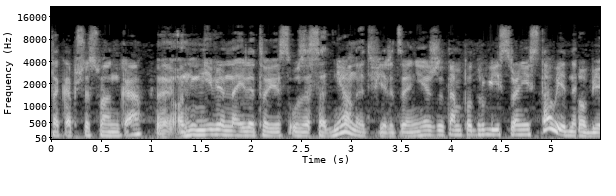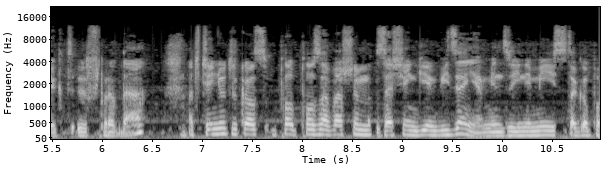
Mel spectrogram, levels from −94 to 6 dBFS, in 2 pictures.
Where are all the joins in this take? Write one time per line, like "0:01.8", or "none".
0:05.3
0:06.0
0:07.0

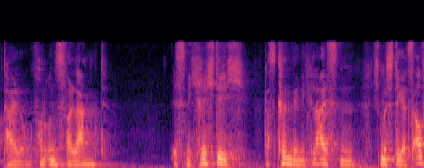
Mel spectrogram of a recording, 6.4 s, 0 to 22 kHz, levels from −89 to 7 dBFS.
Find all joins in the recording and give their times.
none

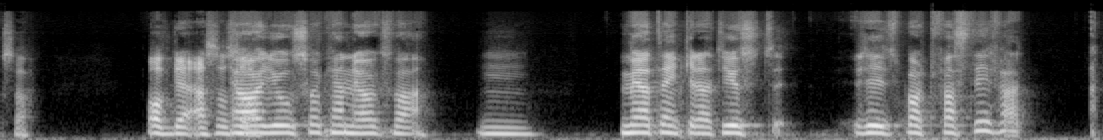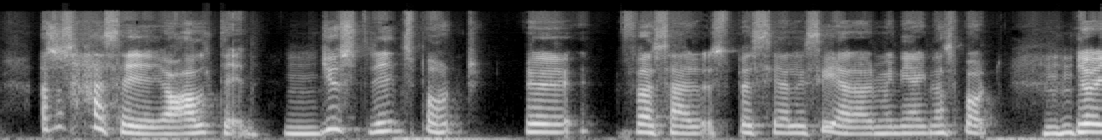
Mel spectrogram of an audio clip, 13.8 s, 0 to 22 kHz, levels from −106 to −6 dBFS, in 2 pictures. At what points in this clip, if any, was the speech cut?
none

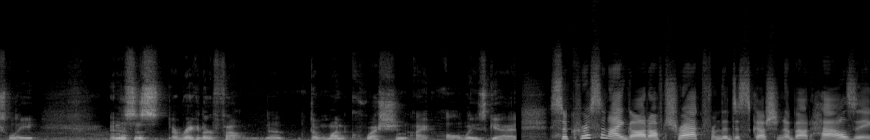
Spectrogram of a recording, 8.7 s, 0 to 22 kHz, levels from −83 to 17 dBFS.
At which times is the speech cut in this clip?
none

